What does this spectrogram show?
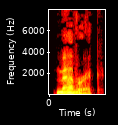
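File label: "Maverick", English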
